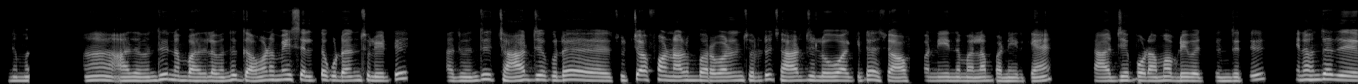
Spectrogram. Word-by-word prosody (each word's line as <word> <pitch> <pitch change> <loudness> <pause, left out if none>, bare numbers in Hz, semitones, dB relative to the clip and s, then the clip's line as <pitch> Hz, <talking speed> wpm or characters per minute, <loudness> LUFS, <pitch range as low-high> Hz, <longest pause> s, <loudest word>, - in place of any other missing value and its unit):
நம்ம 175 0 -1 0.6
அ - - +1 0.3
அத 175 0 +2
வந்து 185 +6 +1
நம்ம 190 -2 -1
அதில 170 +1 0
வந்து 195 +6 +1
கவனம் 200 +5 +1 0.2
செலுத்தக்கூடாதுன்னு 195 -1 0
சொல்லிட்டு 180 +5 +1 0.5
அது 170 0 -4
வந்து, 185 +7 0 0.2
சார்ஜ 190 +4 +2
கூட 195 +1 +1 0.5
சுவிட்ச் 190 +4 -2
ஆஃப் 210 0 -2
ஆனாலும் 190 -1 +1
பரவாயில்லன்னு 180 +1 +1
சொல்லிட்டு 190 +4 -1
சார்ஜ் 185 +1 +2
லோ 180 - +3
ஆக்கிட்டு, 175 +3 -2
அத 180 0 -2
ஆஃப் 165 - -3
பண்ணி 175 -1 -4
இந்த 170 0 -1
மாதிரிலாம் 165 +2 0
பண்ணியிருக்கேன். 165 +2 0 0.5
சார்ஜே 170 +2 +1
போடாம 175 0 +2
அப்படியே 175 0 +1
வச்சுருந்துட்டு 165 +4 -3 0.4
ஏன்னா 220 +1 +1
வந்து 230 +3 +2
அது 210 -2 +2
180 Hz, 155 wpm, -24 LUFS, 170-195 Hz, 0.6 s, லோ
